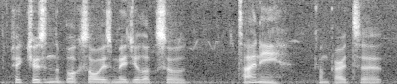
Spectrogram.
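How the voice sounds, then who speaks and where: A man's voice: lowish voice, moderate pace, background noise, natural voice. Man playing a nervous, stammering young dragon. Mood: shy, curious. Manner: stammering, hesitant, rambling. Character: timid, injured young male dragon, nervous and adorkable. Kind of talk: roleplay ASMR audio drama.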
